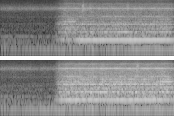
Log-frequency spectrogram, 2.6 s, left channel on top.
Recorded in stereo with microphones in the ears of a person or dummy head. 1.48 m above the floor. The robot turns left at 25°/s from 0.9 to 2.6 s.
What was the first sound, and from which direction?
Only background noise.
